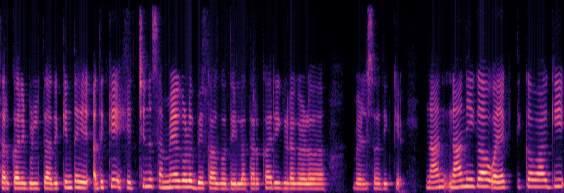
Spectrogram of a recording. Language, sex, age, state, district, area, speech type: Kannada, female, 18-30, Karnataka, Chikkamagaluru, rural, spontaneous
